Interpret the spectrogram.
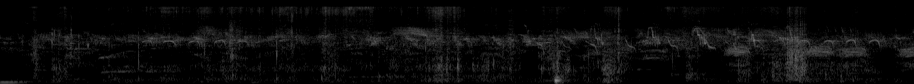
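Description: Birds chirping, many short high calls overlapping throughout, with a single dull thump a little past halfway.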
